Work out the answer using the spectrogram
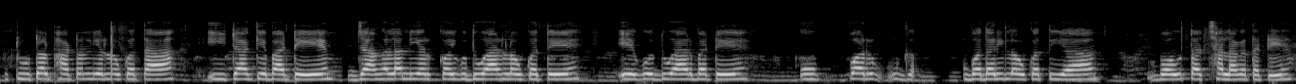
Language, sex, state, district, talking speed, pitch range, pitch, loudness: Bhojpuri, female, Uttar Pradesh, Ghazipur, 105 wpm, 230-245 Hz, 240 Hz, -20 LUFS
